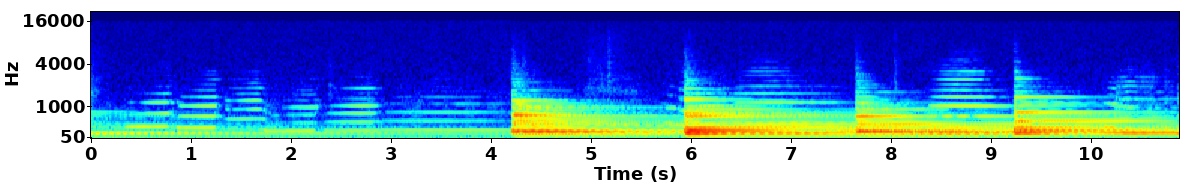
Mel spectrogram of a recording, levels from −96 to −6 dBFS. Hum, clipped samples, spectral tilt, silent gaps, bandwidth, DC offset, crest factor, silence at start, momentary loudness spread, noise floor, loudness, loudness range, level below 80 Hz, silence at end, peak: none; under 0.1%; -10.5 dB/octave; none; 3.7 kHz; under 0.1%; 18 dB; 0 s; 23 LU; -50 dBFS; -28 LUFS; 19 LU; -58 dBFS; 0 s; -10 dBFS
